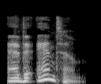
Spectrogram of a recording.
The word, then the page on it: adiantum: British English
